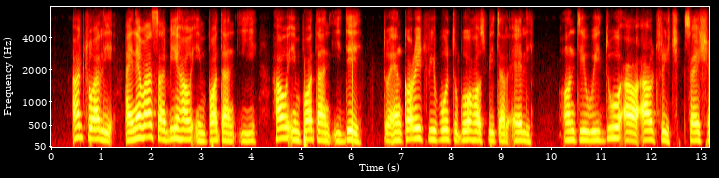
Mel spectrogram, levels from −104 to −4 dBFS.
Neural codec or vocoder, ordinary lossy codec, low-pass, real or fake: none; Opus, 24 kbps; 7.2 kHz; real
